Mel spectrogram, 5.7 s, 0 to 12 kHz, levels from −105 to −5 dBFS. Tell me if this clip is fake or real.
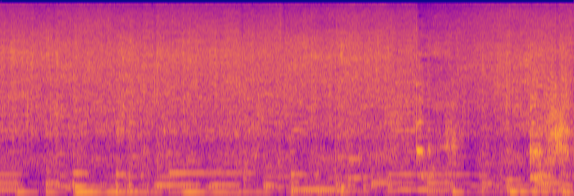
fake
